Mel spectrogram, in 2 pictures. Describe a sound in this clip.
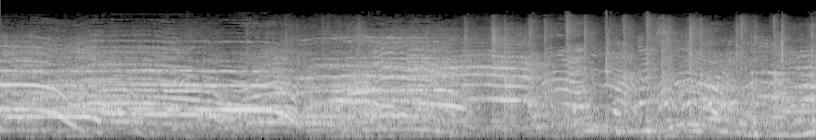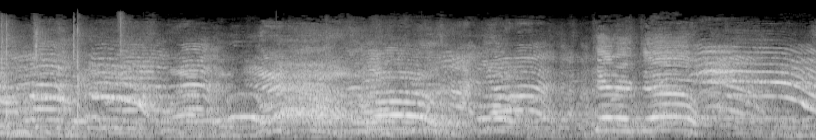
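A crowd of young men and women shouts and cheers excitedly indoors.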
